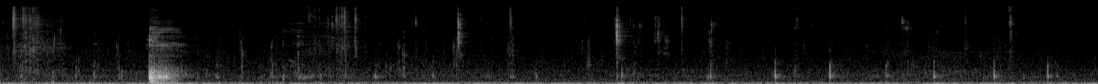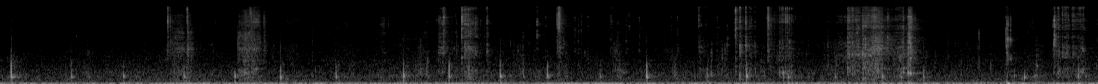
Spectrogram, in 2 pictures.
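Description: Close mouth sounds of a person chewing boiled egg: soft wet chewing with many small clicks of lips and jaw. A brief hummed voice sounds about a second and a half in.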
